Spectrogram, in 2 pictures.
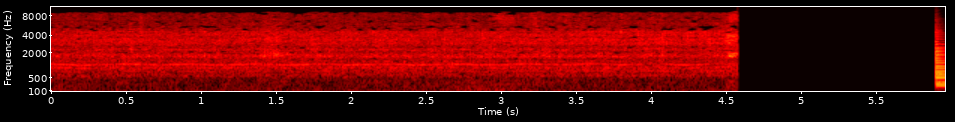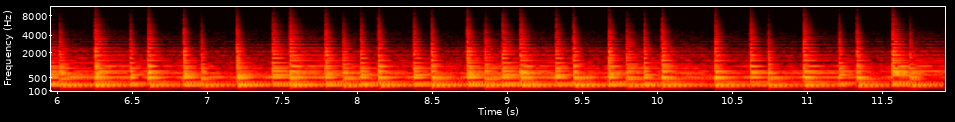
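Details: No animal voice is heard; a low hiss gives way to a brief silence, then bright, rhythmic electronic music with regularly repeated notes.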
